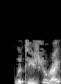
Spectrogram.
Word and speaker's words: Letitia Wright: Letitia Wright, you were getting it.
